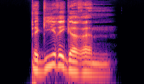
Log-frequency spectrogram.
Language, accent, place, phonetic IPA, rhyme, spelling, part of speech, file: German, Germany, Berlin, [bəˈɡiːʁɪɡəʁəm], -iːʁɪɡəʁəm, begierigerem, adjective, De-begierigerem.ogg
- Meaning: strong dative masculine/neuter singular comparative degree of begierig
